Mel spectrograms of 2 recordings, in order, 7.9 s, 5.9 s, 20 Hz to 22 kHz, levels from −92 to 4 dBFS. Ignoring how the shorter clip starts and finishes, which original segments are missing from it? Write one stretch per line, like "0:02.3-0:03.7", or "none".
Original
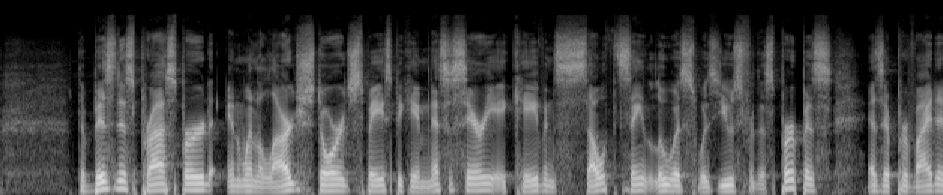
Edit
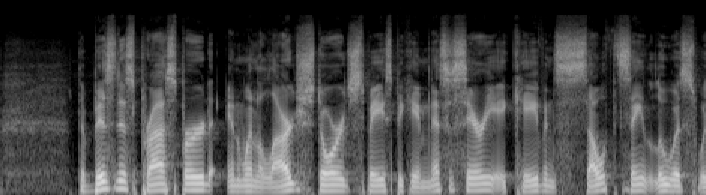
none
